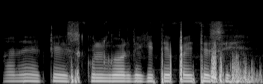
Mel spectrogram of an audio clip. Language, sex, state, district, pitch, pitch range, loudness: Bengali, male, Assam, Hailakandi, 150 Hz, 145-150 Hz, -19 LUFS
